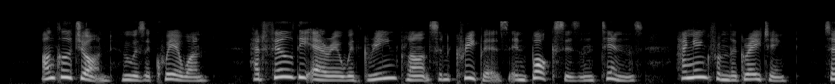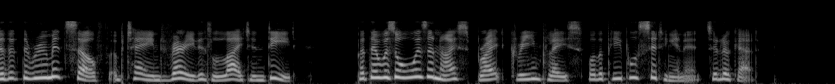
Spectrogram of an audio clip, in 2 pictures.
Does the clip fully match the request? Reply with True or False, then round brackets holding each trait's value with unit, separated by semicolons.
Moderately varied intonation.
False (6.3 semitones)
